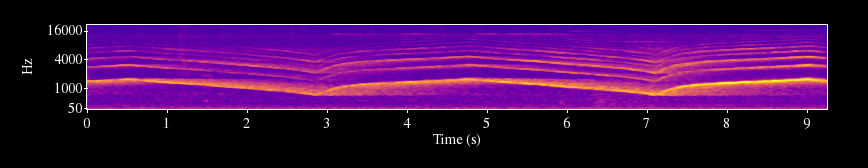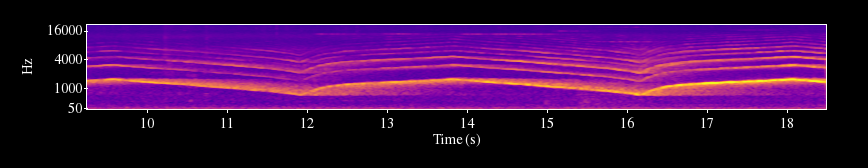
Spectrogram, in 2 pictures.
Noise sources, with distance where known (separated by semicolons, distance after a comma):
siren, near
